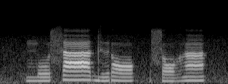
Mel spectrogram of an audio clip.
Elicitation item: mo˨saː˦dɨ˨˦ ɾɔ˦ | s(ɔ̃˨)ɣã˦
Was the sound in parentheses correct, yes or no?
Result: no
